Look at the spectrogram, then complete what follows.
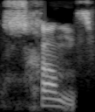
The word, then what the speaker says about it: Schans: We were today in Zaanse Schans, Schans with a very hard G, because that is how we're pronouncing it.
